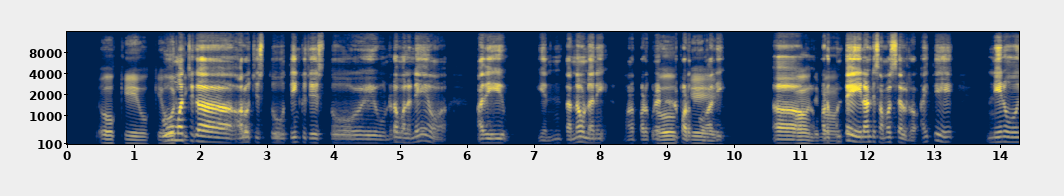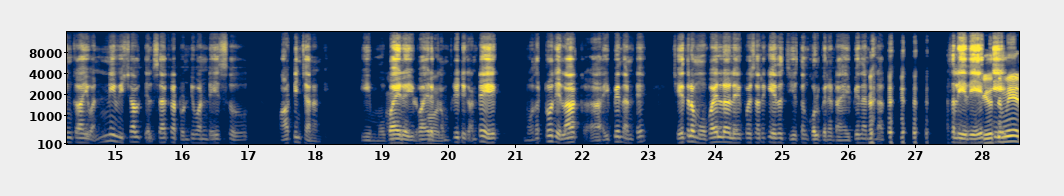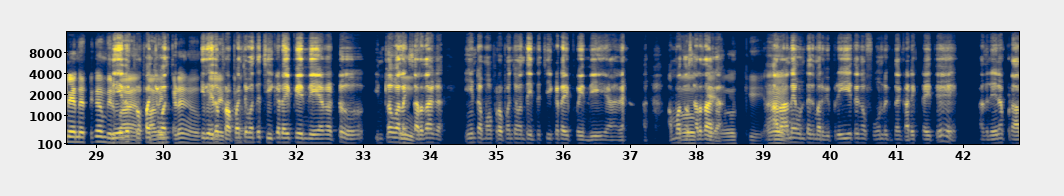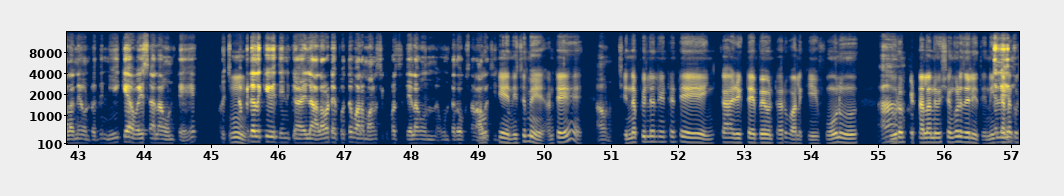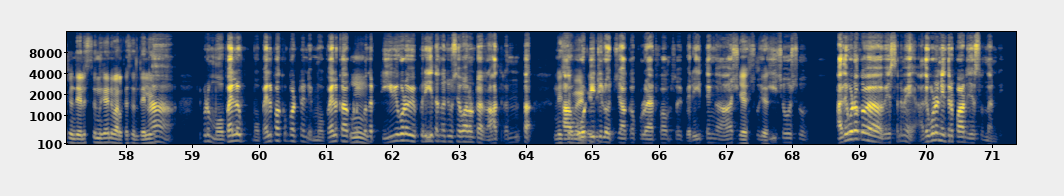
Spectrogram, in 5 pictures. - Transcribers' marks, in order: in English: "ఓవర్ థింక్"; in English: "టూ మచ్‌గా"; in English: "థింక్"; in English: "మొబైల్"; in English: "కంప్లీట్‌గ"; in English: "మొబైల్లో"; laugh; in English: "ఫీల్"; chuckle; in English: "అడిక్ట్"; in English: "అడిక్ట్"; in English: "మొబైల్‌లో మొబైల్"; in English: "మొబైల్"; in English: "ఓటిటిలు"; in English: "ప్లాట్‌ఫార్మ్స్"; in English: "ఎస్. ఎస్"; in English: "షోస్"; in English: "షోస్"
- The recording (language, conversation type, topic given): Telugu, podcast, బాగా నిద్రపోవడానికి మీరు రాత్రిపూట పాటించే సరళమైన దైనందిన క్రమం ఏంటి?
